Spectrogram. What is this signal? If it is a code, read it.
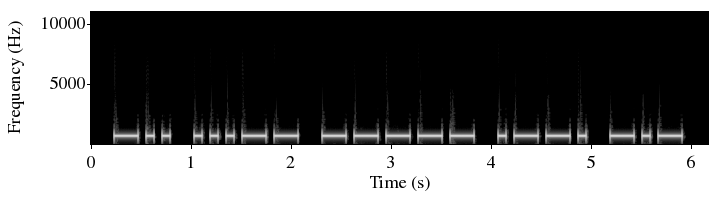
Morse code, heard as a keyed tone, about 15 wpm, 700 Hz. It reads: D30PK
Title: Code Groups - 5 Letter:Numbers - 15wpm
